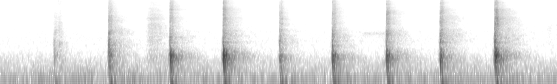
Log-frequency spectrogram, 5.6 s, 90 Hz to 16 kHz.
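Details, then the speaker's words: Physical therapy student performs cupped-hand chest percussion over the patient's right middle lobe for airway clearance, steady hollow claps about 110 per minute, before teaching a huff cough. "So what I'm gonna do is cup my hand like this and just do some percussion, and let me know if you have any discomfort, okay?"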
